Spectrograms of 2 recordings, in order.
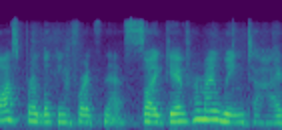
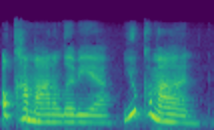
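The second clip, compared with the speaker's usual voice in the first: louder, punchy comeback in a quarrel; exasperated retort; 9 dB louder than usual. A narrator's reading. Justin quarrels with his friend Olivia, exasperated. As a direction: throw it back at a friend, exasperated.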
